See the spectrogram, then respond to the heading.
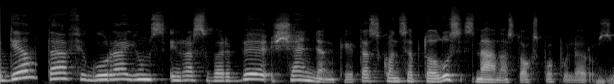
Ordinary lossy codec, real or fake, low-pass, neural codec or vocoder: Opus, 32 kbps; real; 14.4 kHz; none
